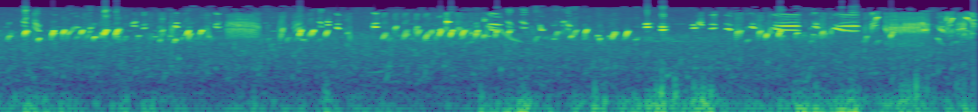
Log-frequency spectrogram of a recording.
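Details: Goldfinch song: dense, rapid high twittering of short chirps and liquid trills runs almost without pause, with soft low rumbling underneath throughout.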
